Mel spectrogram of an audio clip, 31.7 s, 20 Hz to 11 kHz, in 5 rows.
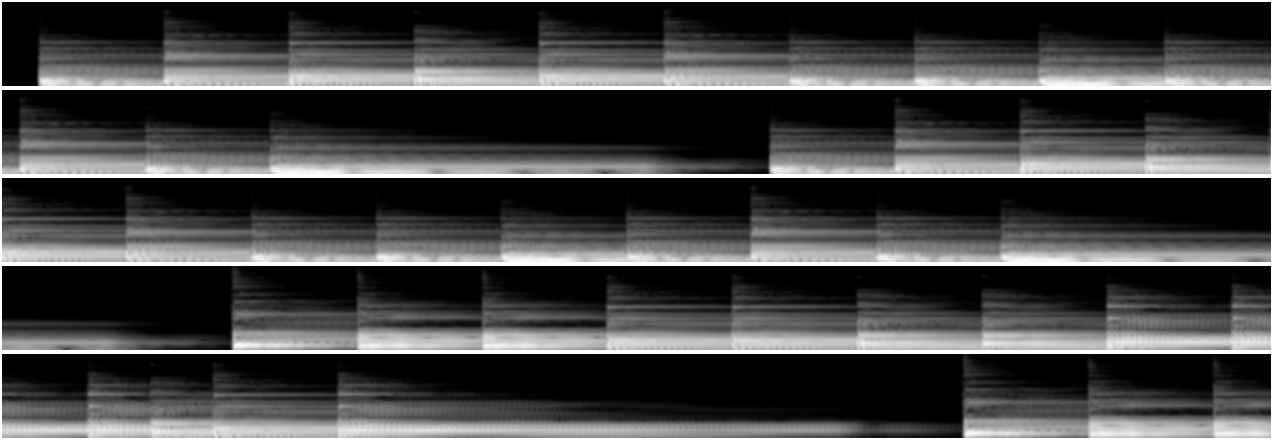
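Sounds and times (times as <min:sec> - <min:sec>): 
minor scale melodies: 0:00.2 - 0:31.7.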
